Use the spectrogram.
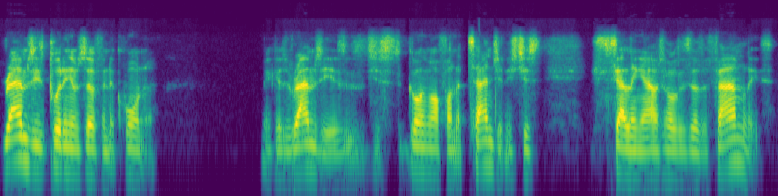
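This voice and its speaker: A man's voice: mid-range voice, normal speed, vocal fry, a bit bright, no echo, dull audio. Theatrical man bantering in a put-on accent. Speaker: podcast co-host. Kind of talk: casual banter about TV and video games.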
